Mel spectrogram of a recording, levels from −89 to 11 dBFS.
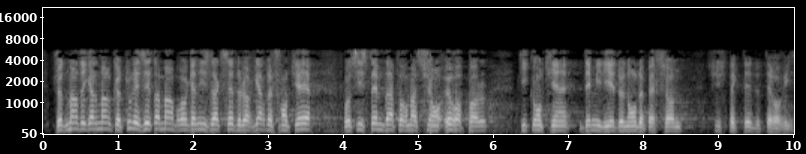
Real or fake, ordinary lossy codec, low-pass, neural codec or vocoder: real; none; 5.4 kHz; none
